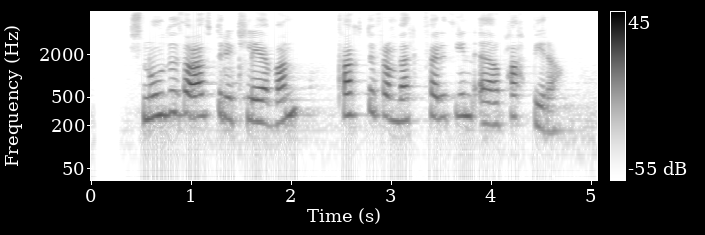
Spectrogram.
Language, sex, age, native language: Icelandic, female, 30-39, Icelandic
